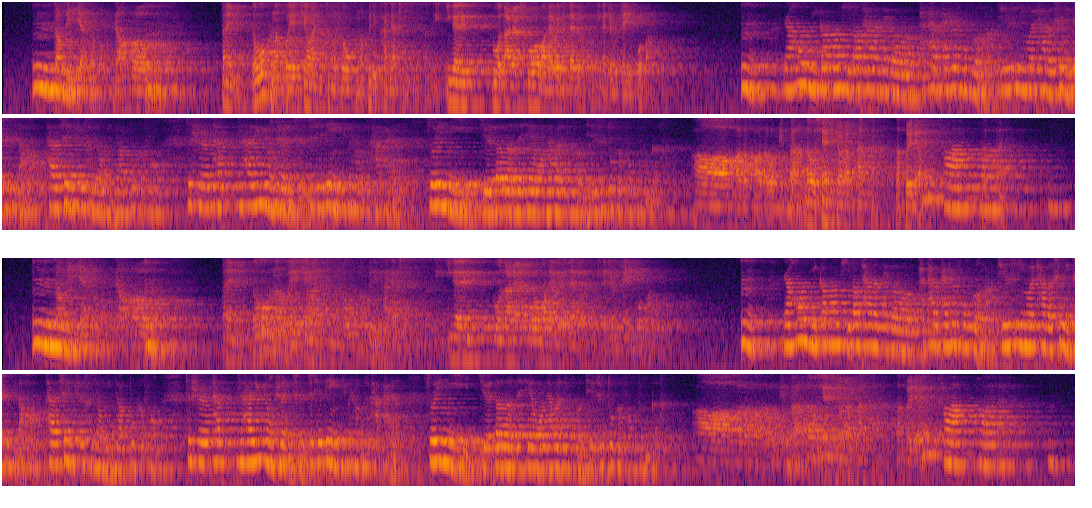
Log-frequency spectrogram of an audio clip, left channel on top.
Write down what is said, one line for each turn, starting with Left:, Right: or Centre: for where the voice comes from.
Centre: 嗯
Left: 嗯，章子怡演的嘛。然后
Centre: 嗯。
Left: 但与那我可能会听完你这么说，我可能会去看一下《重庆森林》。应该，如果大家说王家卫的代表作，应该就是这一部吧。
Centre: 嗯，然后你刚刚提到他的那个拍他的拍摄风格嘛，其实是因为他的摄影师比较好，他的摄影师很有名，叫杜可风，就是他的，就是他的御用摄影师，这些电影基本上都是他拍的，所以你觉得的那些王家卫的风格其实是杜可风风格。
Left: 哦，好的好的，我明白了。
Centre: 嗯
Left: 那我现在去找找看看，那回聊，
Centre: 嗯，好啊好啊，
Left: 拜拜。
Centre: 嗯。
